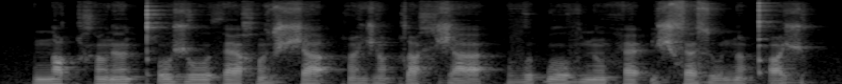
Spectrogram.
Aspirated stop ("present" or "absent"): absent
